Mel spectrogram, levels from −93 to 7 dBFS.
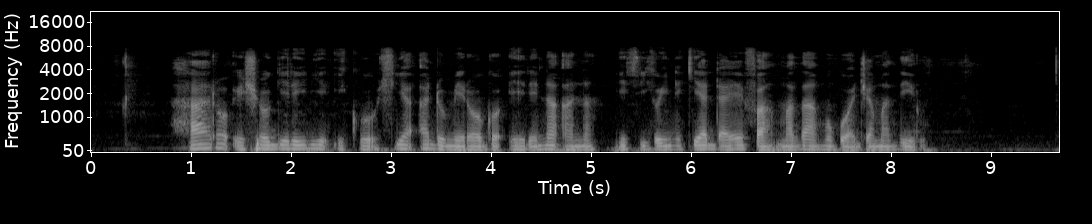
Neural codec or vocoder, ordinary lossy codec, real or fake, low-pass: none; none; real; none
